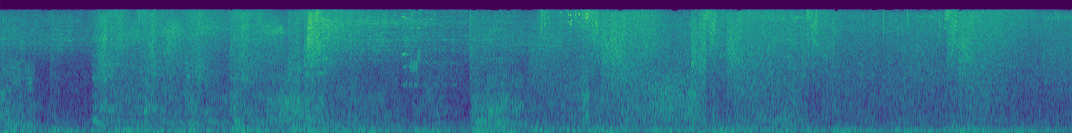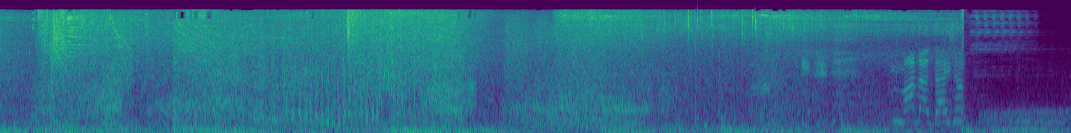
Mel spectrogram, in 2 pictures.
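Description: Magical energy blasts crackle and roar in rapid bursts.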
